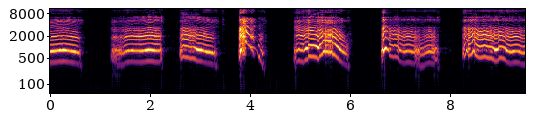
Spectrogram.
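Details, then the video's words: White Shiba Inu pestering its owner for a snack with repeated high, nasal whines and yelps. Each one lasts about a second, some bending upward or wavering, separated by short silent gaps. "Give me a snack ! おやつをちょうだい！とお母さんに催促する柴犬"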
